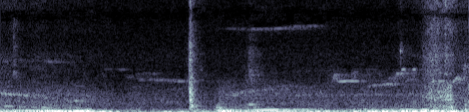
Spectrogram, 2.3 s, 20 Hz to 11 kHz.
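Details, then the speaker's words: 2018 Mercedes V-Class with Parking Brake Inoperative warning after modules were mixed up elsewhere, during diagnostic-tool special function: faint, short, even actuator whir, no grinding or clicking; electric parking brake motor working. "Okay, F1. I can hear the parking brake work."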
